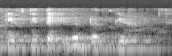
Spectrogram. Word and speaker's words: GIF: dengan dot wuih ya Ini namanya dot keep ya bacanya dot gif wenjoy JPEG yang paling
